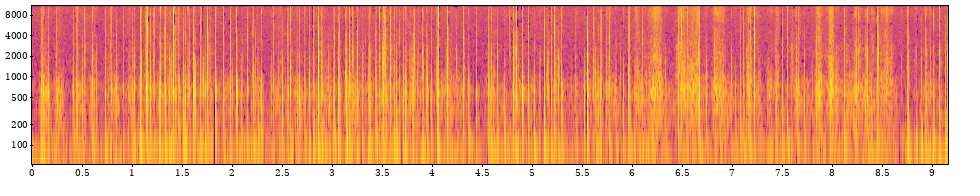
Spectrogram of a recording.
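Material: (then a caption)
Waxed cotton. Long white acrylic nails squeeze, crinkle and scratch a watermelon-print beeswax-coated cotton food wrap folded around a small bundle held in both hands. The result is a dense, continuous run of dry, stiff crackles and scratchy crinkles with short sharp transients and a low, muffled handling thump underneath. It stays busy throughout, with a brief lull around the middle.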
